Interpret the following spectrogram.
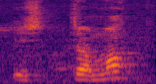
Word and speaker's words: stomach: In the church we have added here because the pronunciation of church is ch. But pronunciation of stomach is k.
